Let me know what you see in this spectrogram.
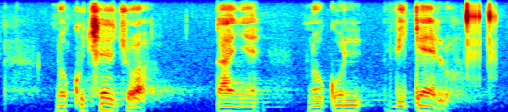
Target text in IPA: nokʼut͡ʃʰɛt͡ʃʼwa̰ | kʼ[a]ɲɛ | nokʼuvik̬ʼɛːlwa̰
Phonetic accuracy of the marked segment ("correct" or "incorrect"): correct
